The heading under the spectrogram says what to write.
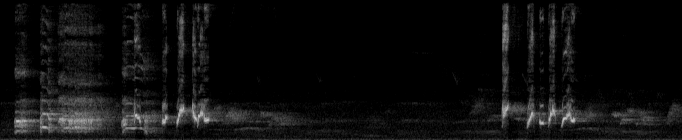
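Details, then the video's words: Caged red-whiskered bulbul delivering the 'mae bot' master song with clear phrasing: a rich warbled opening, then rapid strings of sharp whistled notes, repeated after a pause of about three seconds. "วางสำนวนชัดๆ"เดินเพลงแม่บท ชัดถ้อยชัดคำ"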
